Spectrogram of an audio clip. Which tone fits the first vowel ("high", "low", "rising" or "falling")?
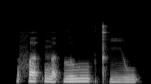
high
